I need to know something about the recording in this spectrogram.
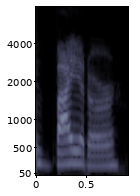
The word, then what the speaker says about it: Viator: And I went with a group of people, but thanks to however you say Viator. Is that how you say it? The tours? Viator.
